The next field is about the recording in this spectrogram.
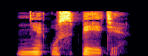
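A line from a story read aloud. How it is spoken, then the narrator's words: Gloating whisper, old man. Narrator (Russian): Дед злорадно прошептал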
